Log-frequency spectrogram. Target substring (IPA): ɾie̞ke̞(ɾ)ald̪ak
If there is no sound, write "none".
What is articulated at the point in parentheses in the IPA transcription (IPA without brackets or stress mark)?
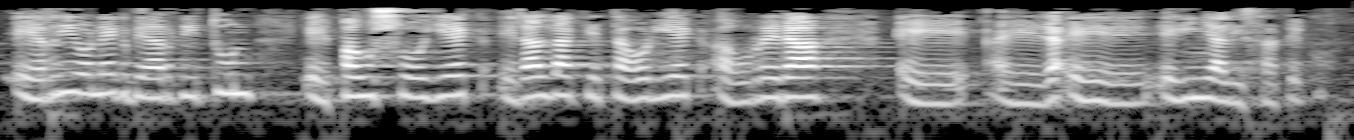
ɾ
